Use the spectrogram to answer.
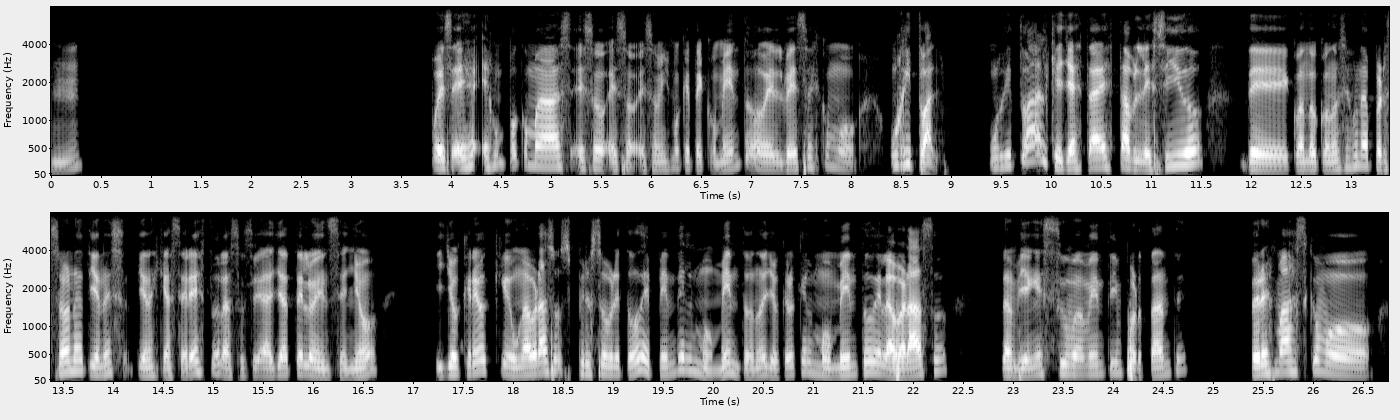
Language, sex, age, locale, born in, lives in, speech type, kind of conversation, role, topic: Spanish, male, 20-24, es-VE, Venezuela, Portugal, conversation, podcast, guest, ¿Qué diferencias notas entre saludar con un abrazo y saludar con un beso en la mejilla?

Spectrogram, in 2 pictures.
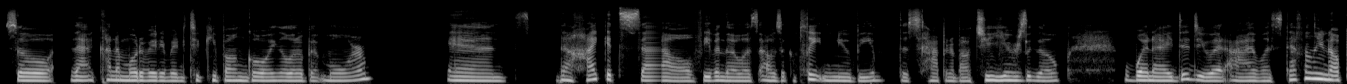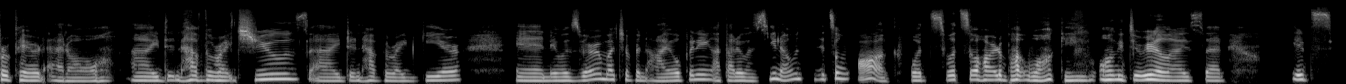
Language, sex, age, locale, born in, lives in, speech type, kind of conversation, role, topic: English, female, 30-34, en-US, United States, United States, conversation, unstructured, none, What outdoor activities boost your mood and make conversation easier?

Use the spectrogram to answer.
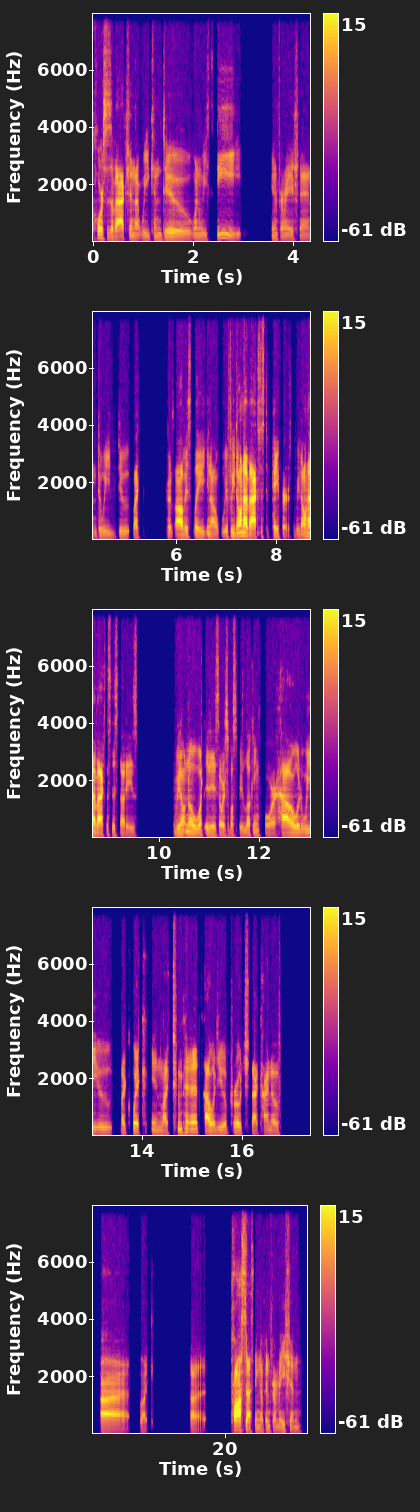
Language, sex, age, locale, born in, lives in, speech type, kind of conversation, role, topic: English, male, 35-39, en-US, United States, United States, conversation, unstructured, none, Do you think science is sometimes used to justify unfair actions?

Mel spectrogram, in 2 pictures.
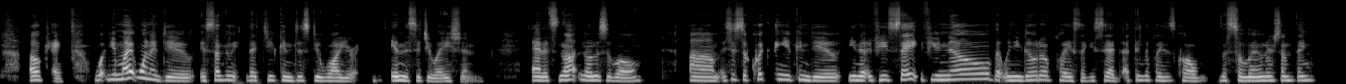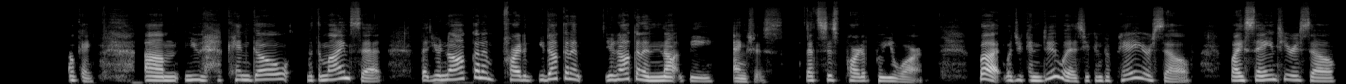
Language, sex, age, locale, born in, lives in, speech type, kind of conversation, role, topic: English, female, 60-64, en-US, United States, United States, conversation, advice, advisor, How can I feel more confident and comfortable meeting new people at a party?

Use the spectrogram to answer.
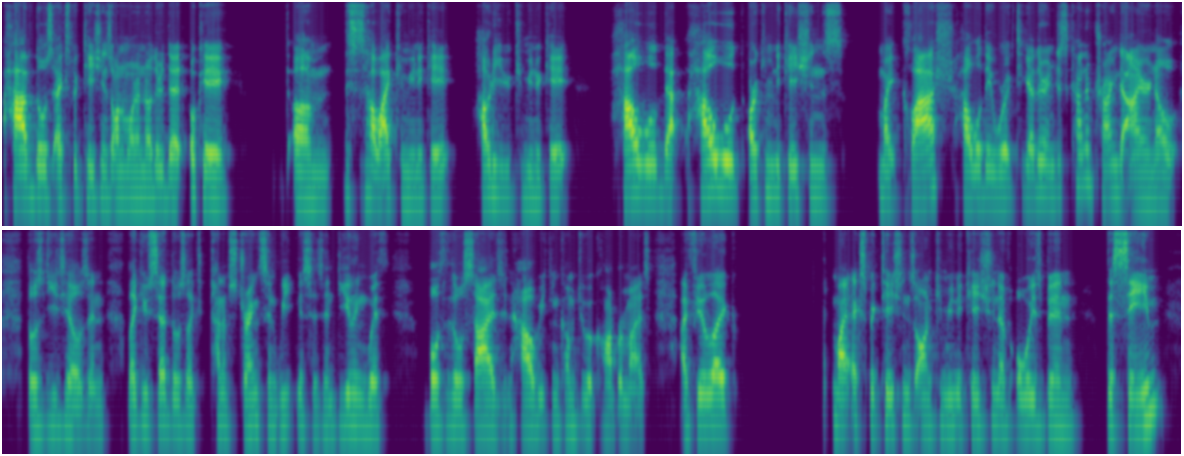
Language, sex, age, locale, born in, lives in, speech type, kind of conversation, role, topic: English, male, 20-24, en-CA, Canada, Canada, conversation, unstructured, none, How can you create fair, flexible relationship roles and expectations that strengthen your connection today?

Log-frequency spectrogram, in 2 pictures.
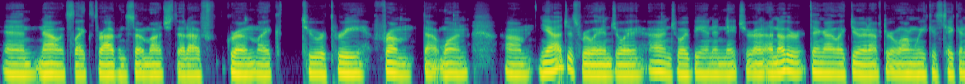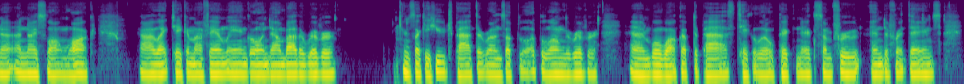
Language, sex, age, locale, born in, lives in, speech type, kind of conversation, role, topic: English, male, 40-44, en-US, United States, United States, conversation, unstructured, none, What simple rituals help you recharge after a long week, and why do they matter to you?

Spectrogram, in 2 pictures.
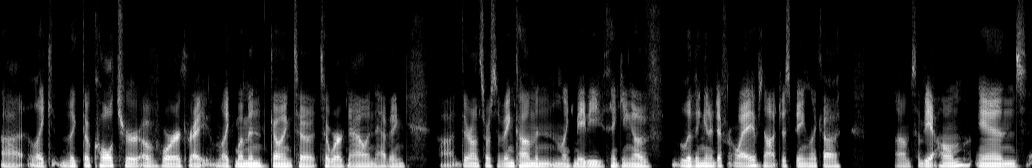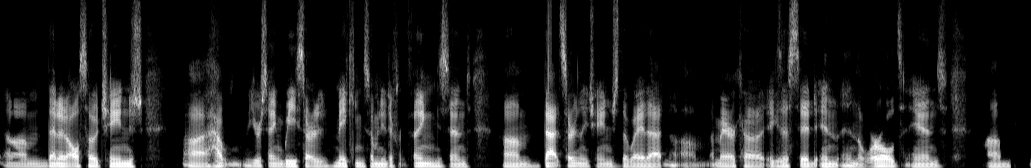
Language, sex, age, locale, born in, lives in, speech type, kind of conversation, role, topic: English, male, 30-34, en-US, United States, United States, conversation, podcast, host, What factors make certain moments stand out as turning points in history?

